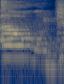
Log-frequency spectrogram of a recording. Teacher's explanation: huruf ra-nya dibaca sukun isti'la wa tafkhim, bergetar dan tebal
